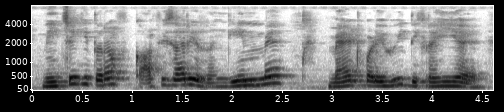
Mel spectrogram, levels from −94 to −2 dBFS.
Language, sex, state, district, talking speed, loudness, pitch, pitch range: Hindi, male, Uttar Pradesh, Lalitpur, 170 wpm, -14 LUFS, 170 Hz, 155-205 Hz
